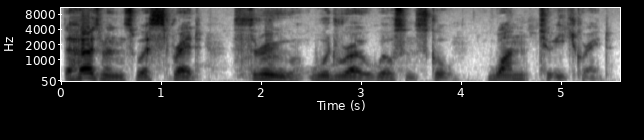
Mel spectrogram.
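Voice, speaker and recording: A man reading a children's storybook aloud in an expressive style. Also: medium pitch, takes it slowly. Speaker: storybook reader.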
